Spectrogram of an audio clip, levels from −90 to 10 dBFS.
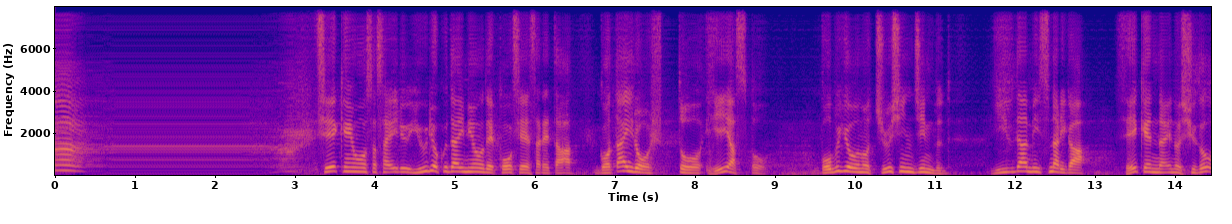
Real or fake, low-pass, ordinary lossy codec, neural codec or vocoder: fake; none; none; codec, 16 kHz, about 1 kbps, DyCAST, with the encoder's durations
